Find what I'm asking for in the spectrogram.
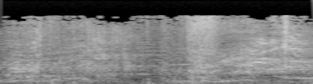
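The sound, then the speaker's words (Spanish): Roaring and snarling from a big cat as wolves attack and pin it down in a jungle fight. The sound is loud and continuous, with rough growling bursts that swell again in the second half. “Raxa embiste a Sirkan. Otros lobos la ayudan e inmovilizan a Sirkan.”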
